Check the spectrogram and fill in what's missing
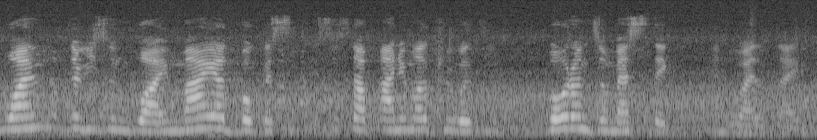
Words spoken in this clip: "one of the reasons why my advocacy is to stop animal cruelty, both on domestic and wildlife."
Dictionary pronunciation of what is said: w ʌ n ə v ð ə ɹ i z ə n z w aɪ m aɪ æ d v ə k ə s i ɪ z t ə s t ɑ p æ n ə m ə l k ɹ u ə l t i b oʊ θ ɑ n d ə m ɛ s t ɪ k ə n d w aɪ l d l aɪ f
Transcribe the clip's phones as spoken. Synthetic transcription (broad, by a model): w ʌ n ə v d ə ɹ i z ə n w aɪ m aɪ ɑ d b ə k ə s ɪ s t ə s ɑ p æ n ə m ə l k ɹ u ə l t i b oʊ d ɑ n d ə m ɛ s t ɪ k ə n d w aɪ l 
